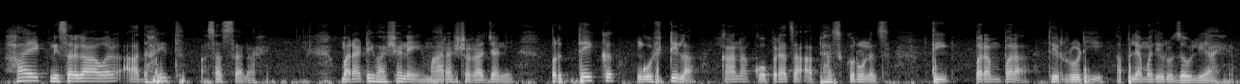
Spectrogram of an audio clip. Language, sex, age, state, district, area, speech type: Marathi, male, 18-30, Maharashtra, Pune, urban, spontaneous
